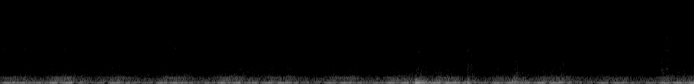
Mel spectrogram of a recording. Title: Burnham Alpine Boiler makes rumbling noise #boiler #rumbling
